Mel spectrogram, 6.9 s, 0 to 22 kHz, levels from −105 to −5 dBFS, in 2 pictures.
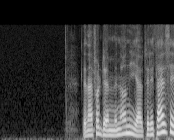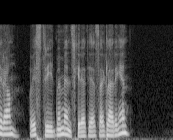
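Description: Throughout the speech, 4-bit ADPCM compression adds gritty level-tracking hiss, seen as broadband haze under voiced energy, with nothing above 10.6 kHz, which fits roughly 88 kbps.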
